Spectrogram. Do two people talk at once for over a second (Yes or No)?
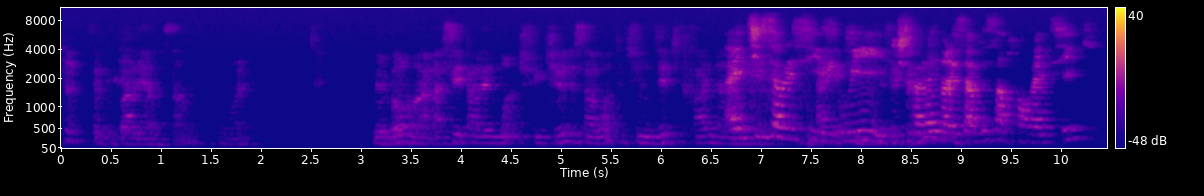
Yes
